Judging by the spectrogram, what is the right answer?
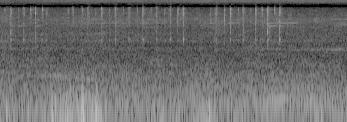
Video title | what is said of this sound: Toyota HiAce Commuter Tensioner Pulley Problem (Maingay at may lagitik ang bearing) | pagka inalog pa siya, meron siyang parang umaalog sa loob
